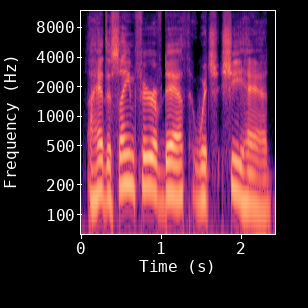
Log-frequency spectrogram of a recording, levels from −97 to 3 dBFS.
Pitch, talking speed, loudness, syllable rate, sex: 155 Hz, 245 wpm, -16 LUFS, 4.6 syllables/s, male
